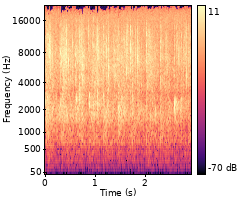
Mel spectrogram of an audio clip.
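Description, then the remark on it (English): An audience claps hands together as praise to God, in a dense, sustained burst of applause, many overlapping crisp claps forming a steady wash of sound with no talking over it. “If that's you this morning, give him a hand clap.”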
